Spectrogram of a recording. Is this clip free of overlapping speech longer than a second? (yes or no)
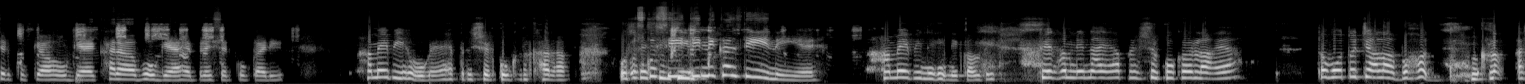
yes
